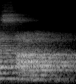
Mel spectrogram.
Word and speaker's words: saga: इसको प्रोनाउंसिएशन में कहा जाएगा सागा।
